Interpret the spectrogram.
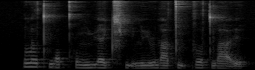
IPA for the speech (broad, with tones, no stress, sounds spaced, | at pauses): l ɤ˦ t̪ʰ w ɔ˨˦ kʰ ʊ˨˦ ŋ m ɥ ɛ˨˦ t͡ɕʰ ḭ˨˩ l y˨˦ ɻ w ä˨˦ t̪ ḭ˨˩ k ɤ˥˨ t̪ w a̰˨˩ ɪ̯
